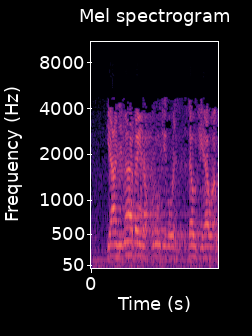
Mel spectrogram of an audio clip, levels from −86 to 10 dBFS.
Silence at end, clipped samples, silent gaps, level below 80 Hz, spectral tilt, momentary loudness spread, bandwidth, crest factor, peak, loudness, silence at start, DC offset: 0 s; under 0.1%; none; -48 dBFS; -8 dB/octave; 9 LU; 5 kHz; 16 dB; -6 dBFS; -22 LUFS; 0 s; under 0.1%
